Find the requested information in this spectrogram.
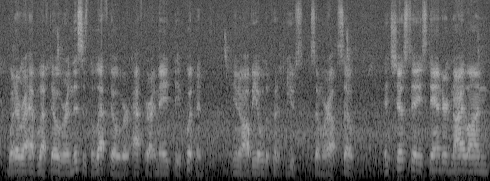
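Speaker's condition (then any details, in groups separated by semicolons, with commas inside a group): No condition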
